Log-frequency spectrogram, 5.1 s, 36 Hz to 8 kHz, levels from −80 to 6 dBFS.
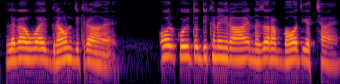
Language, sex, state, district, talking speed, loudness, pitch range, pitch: Hindi, male, Chandigarh, Chandigarh, 225 wpm, -16 LUFS, 160-185 Hz, 175 Hz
